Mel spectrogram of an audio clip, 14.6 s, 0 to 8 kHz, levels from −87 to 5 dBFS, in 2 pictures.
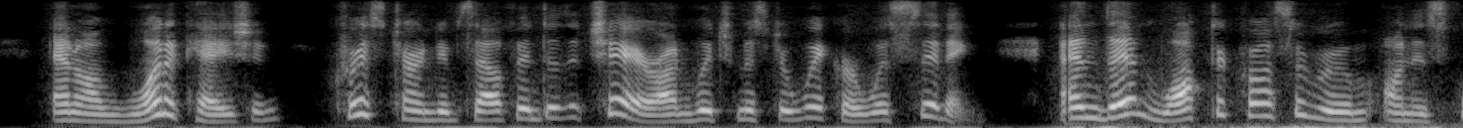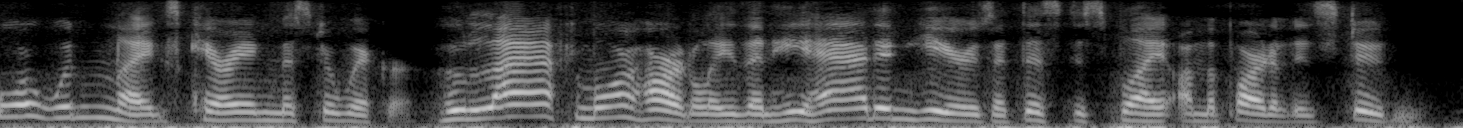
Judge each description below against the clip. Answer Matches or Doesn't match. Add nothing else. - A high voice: Matches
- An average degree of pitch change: Doesn't match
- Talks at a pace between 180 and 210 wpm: Matches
